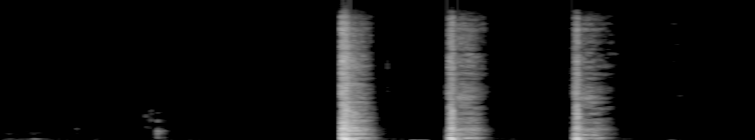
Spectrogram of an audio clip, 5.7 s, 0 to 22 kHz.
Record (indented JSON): {
  "three_cough_length": "5.7 s",
  "three_cough_amplitude": 32768,
  "three_cough_signal_mean_std_ratio": 0.17,
  "survey_phase": "beta (2021-08-13 to 2022-03-07)",
  "age": "45-64",
  "gender": "Male",
  "wearing_mask": "No",
  "symptom_cough_any": true,
  "symptom_diarrhoea": true,
  "symptom_headache": true,
  "symptom_onset": "2 days",
  "smoker_status": "Ex-smoker",
  "respiratory_condition_asthma": false,
  "respiratory_condition_other": false,
  "recruitment_source": "Test and Trace",
  "submission_delay": "1 day",
  "covid_test_result": "Positive",
  "covid_test_method": "RT-qPCR",
  "covid_ct_value": 15.9,
  "covid_ct_gene": "ORF1ab gene"
}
